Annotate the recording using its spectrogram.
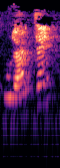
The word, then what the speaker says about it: curarte: Para comerte el alma. – To heal, pa curarte el alma.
